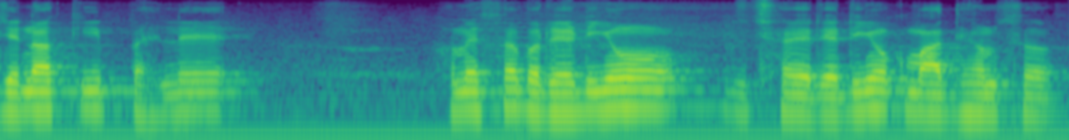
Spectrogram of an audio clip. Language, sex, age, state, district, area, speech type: Maithili, male, 30-45, Bihar, Begusarai, urban, spontaneous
